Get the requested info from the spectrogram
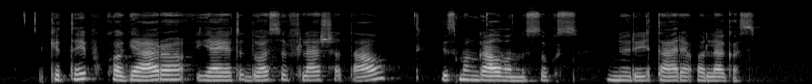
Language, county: Lithuanian, Vilnius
